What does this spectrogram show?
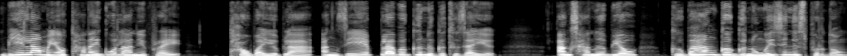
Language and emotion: Bodo, fearful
